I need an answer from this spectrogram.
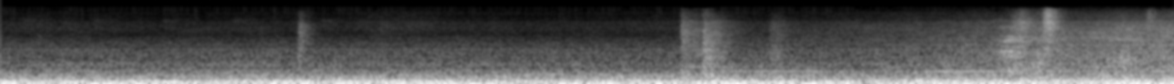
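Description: Steady low rumble of a Joban Line commuter train heard from inside the passenger car, with a few short hissing clicks about three and a half seconds in and again near the end.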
